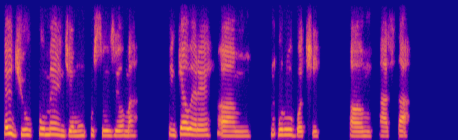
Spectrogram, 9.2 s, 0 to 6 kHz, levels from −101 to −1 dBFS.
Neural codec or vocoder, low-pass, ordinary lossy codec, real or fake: autoencoder, 48 kHz, 128 numbers a frame, DAC-VAE, trained on Japanese speech; 5.4 kHz; Opus, 24 kbps; fake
